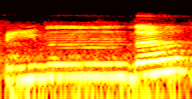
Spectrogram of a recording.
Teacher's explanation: نون پہ ہم غنہ کریں گے کیونکہ نون ساکن کے بعد حروف اخفا میں سے دال آ گیا ہے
